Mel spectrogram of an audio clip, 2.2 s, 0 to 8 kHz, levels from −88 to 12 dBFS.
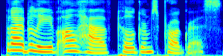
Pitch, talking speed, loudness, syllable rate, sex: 245 Hz, 190 wpm, -16 LUFS, 5.2 syllables/s, female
